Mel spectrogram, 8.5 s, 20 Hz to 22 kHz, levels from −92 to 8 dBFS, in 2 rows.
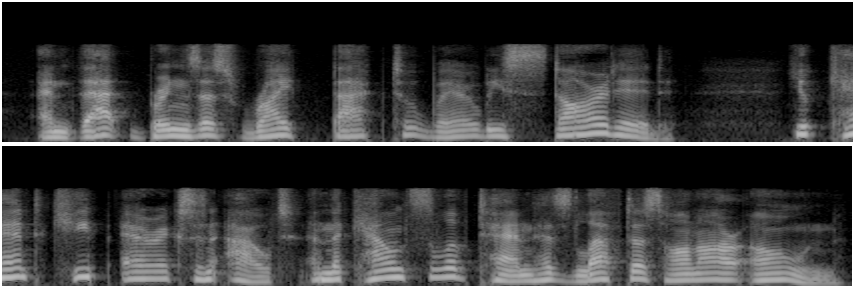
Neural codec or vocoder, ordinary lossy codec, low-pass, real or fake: codec, 16 kHz, 0.8 kbps, ZipCodec; MP3, 64 kbps; 7.2 kHz; fake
